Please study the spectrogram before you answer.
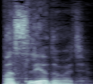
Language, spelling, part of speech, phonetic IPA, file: Russian, последовать, verb, [pɐs⁽ʲ⁾ˈlʲedəvətʲ], Ru-последовать.ogg
- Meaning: 1. to follow (move continually behind someone or something) 2. to follow (in sequence), to be next 3. to follow (logically, consequentially), to be a consequence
